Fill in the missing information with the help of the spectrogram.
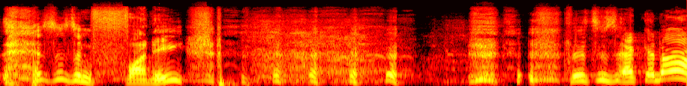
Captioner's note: laughs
